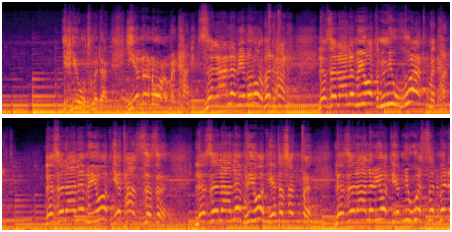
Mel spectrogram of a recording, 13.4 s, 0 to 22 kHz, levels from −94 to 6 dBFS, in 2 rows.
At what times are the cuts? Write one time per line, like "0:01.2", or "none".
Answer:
none

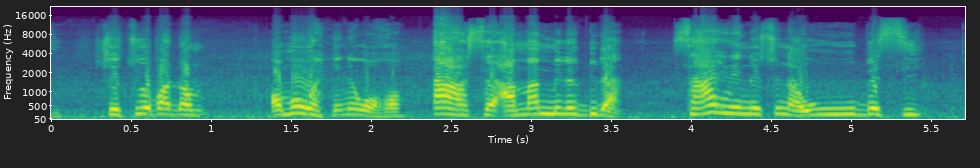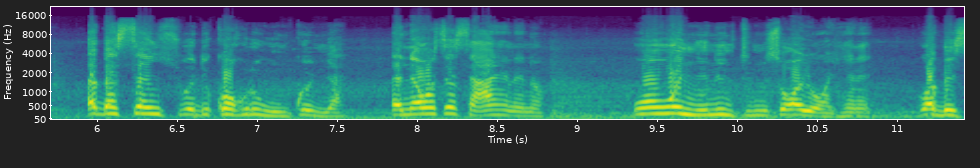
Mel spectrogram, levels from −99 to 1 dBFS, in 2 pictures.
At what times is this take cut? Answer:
0:02.3

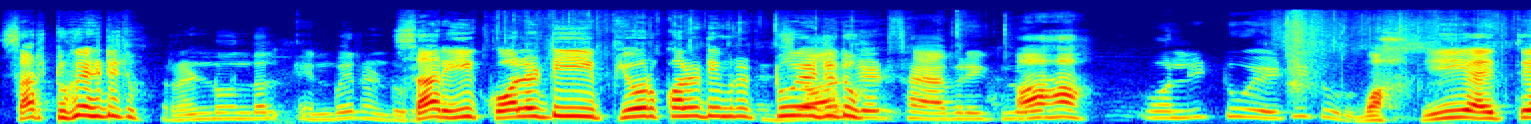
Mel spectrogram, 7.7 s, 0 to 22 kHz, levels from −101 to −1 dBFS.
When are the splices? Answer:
none

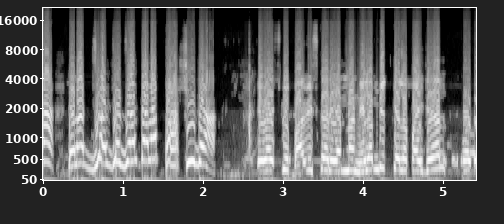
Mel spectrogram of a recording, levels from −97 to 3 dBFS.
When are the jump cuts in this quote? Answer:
0:02.6

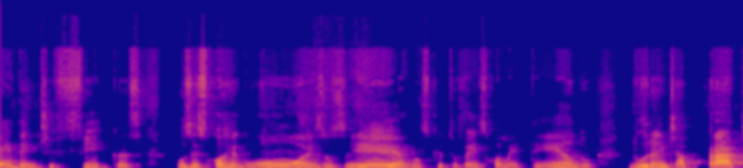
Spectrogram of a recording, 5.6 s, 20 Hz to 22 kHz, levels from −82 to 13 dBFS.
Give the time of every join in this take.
none

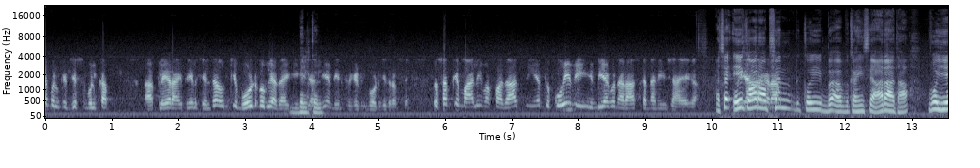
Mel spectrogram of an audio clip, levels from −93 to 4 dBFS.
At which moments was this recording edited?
none

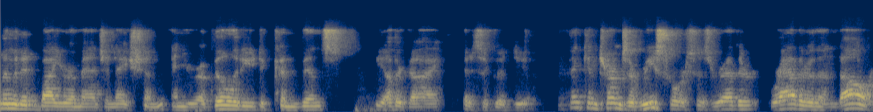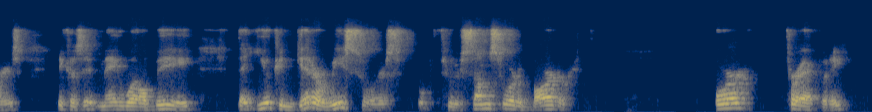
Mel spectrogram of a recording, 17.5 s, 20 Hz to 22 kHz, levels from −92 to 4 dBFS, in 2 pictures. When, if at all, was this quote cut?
0:05.8

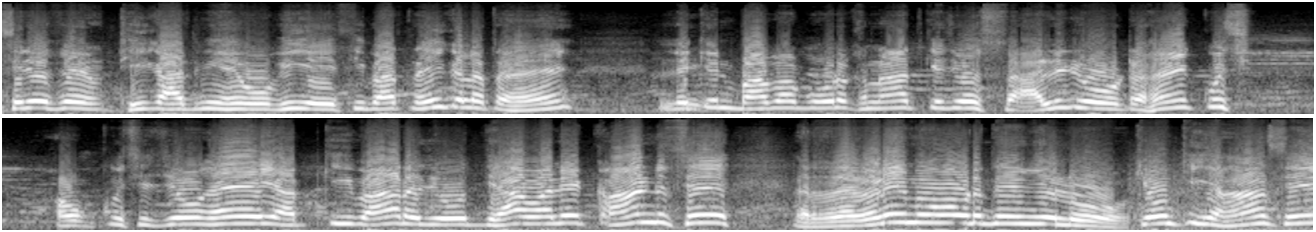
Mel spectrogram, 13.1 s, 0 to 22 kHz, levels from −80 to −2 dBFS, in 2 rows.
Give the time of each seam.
0:12.2

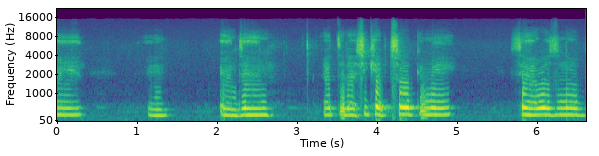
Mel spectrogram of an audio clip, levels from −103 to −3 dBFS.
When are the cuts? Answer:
0:02.0

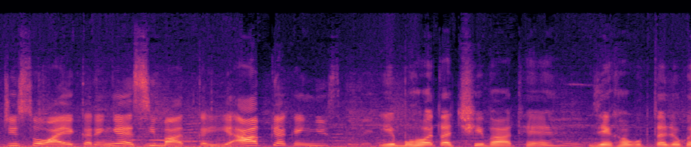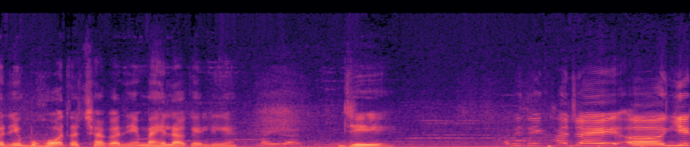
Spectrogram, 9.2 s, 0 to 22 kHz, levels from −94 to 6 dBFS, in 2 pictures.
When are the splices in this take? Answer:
none

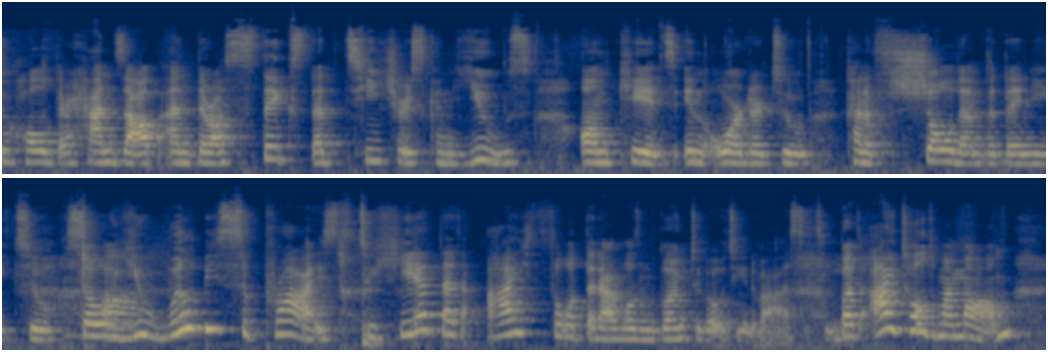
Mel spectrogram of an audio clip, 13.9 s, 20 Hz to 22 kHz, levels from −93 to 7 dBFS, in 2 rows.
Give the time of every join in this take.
0:07.4
0:12.3

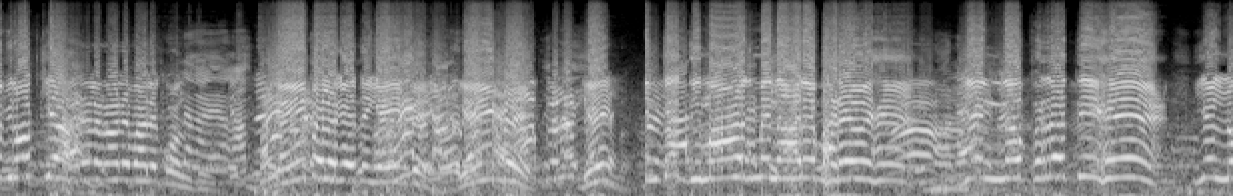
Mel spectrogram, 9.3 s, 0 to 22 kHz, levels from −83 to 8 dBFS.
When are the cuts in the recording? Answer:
0:04.8

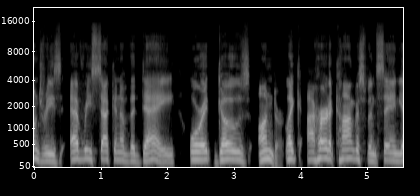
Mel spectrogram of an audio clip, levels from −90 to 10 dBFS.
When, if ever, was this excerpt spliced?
none

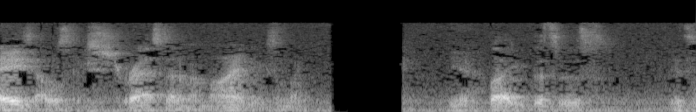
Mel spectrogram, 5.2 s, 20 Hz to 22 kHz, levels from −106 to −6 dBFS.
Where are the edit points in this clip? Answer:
none

